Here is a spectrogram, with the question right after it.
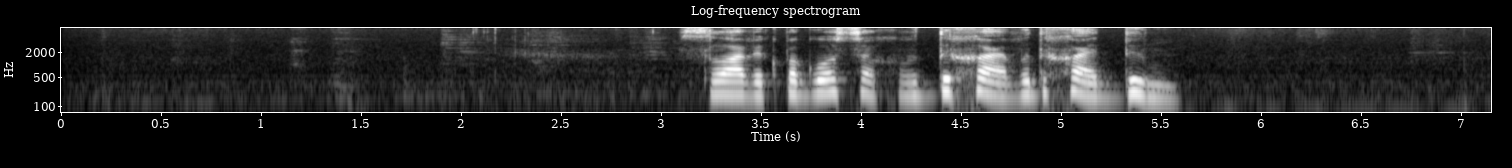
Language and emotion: Russian, angry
